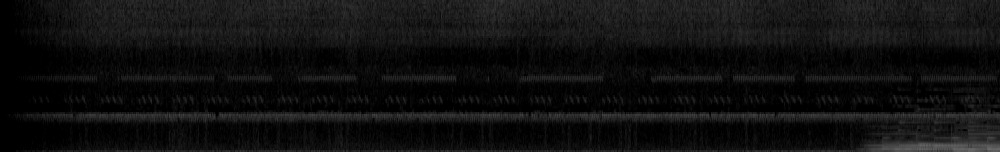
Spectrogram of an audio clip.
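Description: Night insects calling: a steady high trill with a higher pulsed call repeating about once a second. Soft piano music comes in near the end.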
